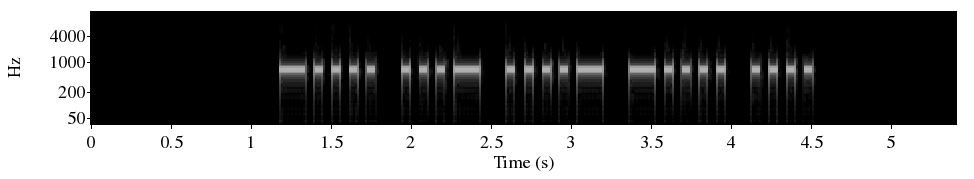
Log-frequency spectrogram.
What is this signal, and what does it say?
Morse code, heard as a keyed tone, about 22 wpm, 700 Hz. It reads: 6V46H
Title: Five Challenging Letter-Number Combinations 22wpm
